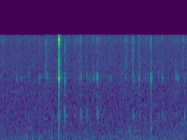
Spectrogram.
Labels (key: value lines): label: ambient
recorder: HydroMoth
